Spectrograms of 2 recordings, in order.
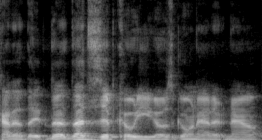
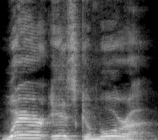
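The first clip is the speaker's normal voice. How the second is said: threatening demand; 14 semitones higher, 7 dB louder than usual. Retold or imitated. Drax-style demand where Gamora is, higher and louder. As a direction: demand an answer once only. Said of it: "He's like".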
